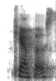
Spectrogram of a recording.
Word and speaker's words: Campos: Campos, yeah.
